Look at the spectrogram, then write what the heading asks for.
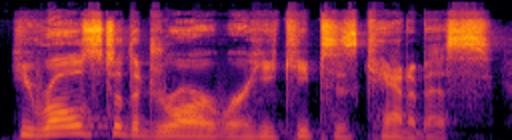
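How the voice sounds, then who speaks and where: A man narrating screenplay stage directions in measured, clipped phrases. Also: mid-range voice, big pitch swings, a little mellow.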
